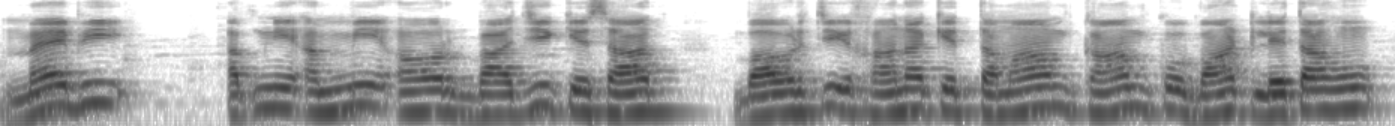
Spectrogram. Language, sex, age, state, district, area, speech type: Urdu, male, 18-30, Bihar, Purnia, rural, spontaneous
